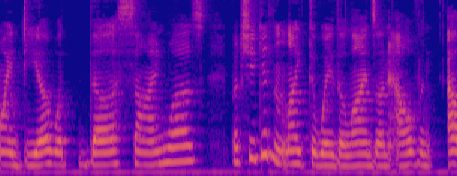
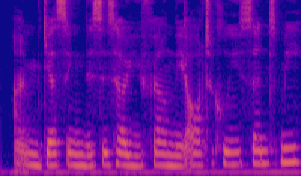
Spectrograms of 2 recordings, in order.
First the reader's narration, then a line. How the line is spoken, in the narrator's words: Alden murmured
